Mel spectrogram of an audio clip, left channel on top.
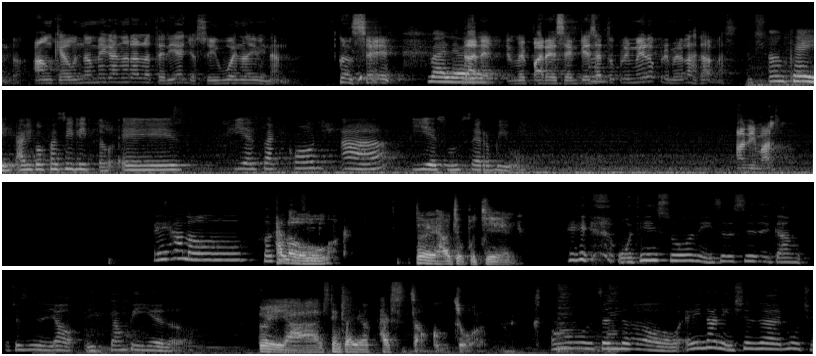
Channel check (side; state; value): both; different; correlation 0.01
